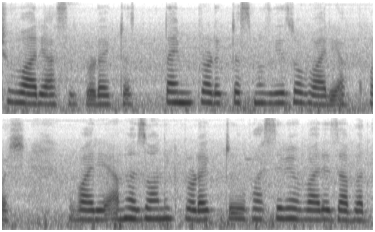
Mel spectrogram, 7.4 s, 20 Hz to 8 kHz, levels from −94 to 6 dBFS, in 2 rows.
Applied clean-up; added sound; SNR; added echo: none; none; none; none.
